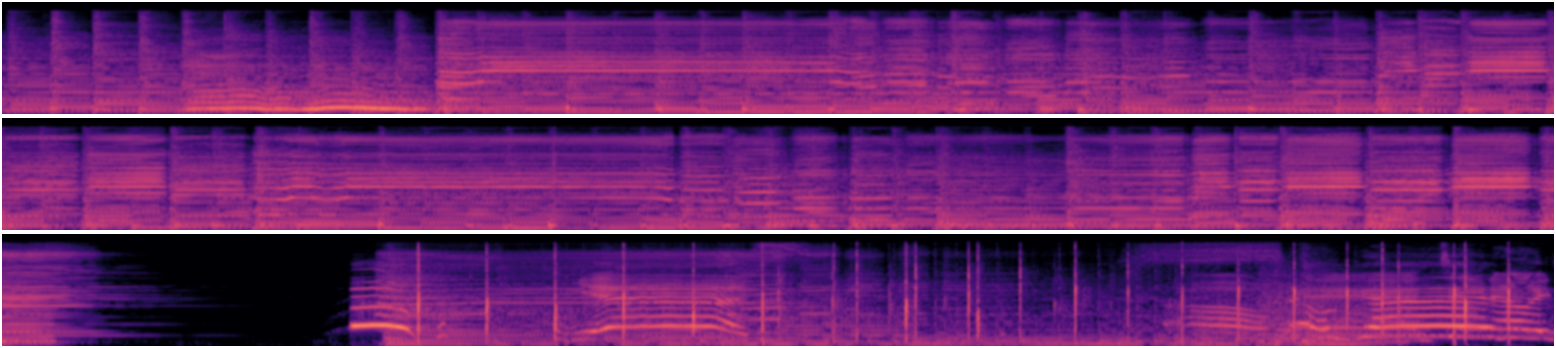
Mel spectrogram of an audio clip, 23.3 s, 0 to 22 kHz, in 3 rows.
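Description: Instrumental outro: acoustic guitar strummed under a harmonica playing long held notes. The music cuts off suddenly about 16 s in, and after a second's silence short voices follow.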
